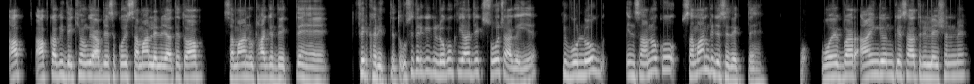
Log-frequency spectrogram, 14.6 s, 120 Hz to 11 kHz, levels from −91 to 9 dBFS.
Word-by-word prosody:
आप 195 0 +1 0.2
आप 175 +2 +1
कभी 195 0 +3
देखे 180 +2 -1
होंगे 190 0 +3
आप 180 - +4
जैसे 185 0 0
कोई 180 +1 0
सामान 175 0 +2
लेने 165 -1 +3
जाते 155 +2 +3
हैं - - -4
तो 175 - -2
आप 180 +1 +3 0.4
सामान 170 +2 +1
उठा 165 0 0
के 170 +1 -1
देखते 160 +3 -2
हैं, 150 -3 -3 0.5
फिर 215 -1 +6
खरीदते 160 -8 -1
हैं, 145 - -6
तो - - -6
उसी 190 +5 -3
तरीके 230 0 -2
की 220 - -4
लोगों 200 +3 +1
की 220 0 -3
आज 215 0 +1
एक 220 0 -4
सोच 220 0 +1
आ - - +3
गई 140 -1 -1
है 155 - -5 0.4
कि 205 - -2
वो 190 +1 +2
लोग 220 +4 +2 0.3
इंसानों 195 +4 -1
को 260 - -2
सामान 225 +7 0
के 240 - -3
जैसे 185 -4 0
देखते 150 -1 -3
हैं। 130 -1 -9 0.5
वो - - -14 0.2
वो 170 +2 +2
एक 180 -2 +1
बार 190 0 +2
आएँगे 200 +4 +3
उनके 200 -1 +1
साथ 185 0 +1
रिलेशन 175 +1 0
में, 195 +1 -5
185 Hz, 220 wpm, -18 LUFS, 170-200 Hz, 0.5 s, फिर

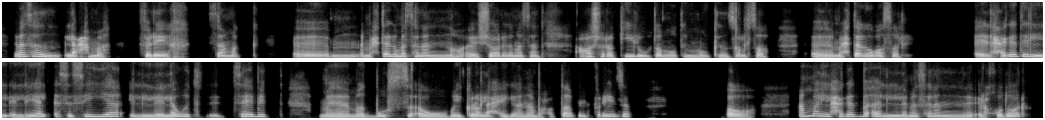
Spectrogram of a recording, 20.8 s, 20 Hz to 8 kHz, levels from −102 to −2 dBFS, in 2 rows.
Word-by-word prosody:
مثلًا 260 -6 +3
لحمة، 205 -2 +2 0.3
فراخ، 195 -1 +1 0.2
سمك، 200 -3 -2 0.5
آمم، 190 -1 0
محتاجة 230 +4 +1
مثلًا 220 -1 +1
النها 190 -1 -1
الشهر 205 +3 +1
ده 205 - 0
مثلًا 205 -1 -1 0.4
10 215 -1 +1
كيلو 215 +1 +1
طماطم 195 +1 -1
ممكن 185 -1 -2
صلصة، 185 0 -3 0.5
آآ، 180 0 +2
محتاجة 220 +3 +3
بصل، 200 -1 0 0.8
آآ، - - +1
الحاجات 255 - +1
ال 205 -8 +3
اللي 170 +1 -2
هي 215 +2 +5
الأساسية 250 +6 +1
اللي 175 -1 +2
لو 220 +7 +5
ات 245 - -1
اتسابت 245 +4 -1 0.5
ما 175 -2 +1
ما 170 +1 0
تبوظش 210 +5 -4
أو 170 +1 0
بيجرى 175 +3 0
لها 195 - +2
حاجة، 160 -4 -3
أنا 160 0 -2
باحطها 165 +6 -1
في 210 - -6
الفريزر 235 +5 -1 1.0
آه، 175 -5 +4 0.5
أمّا 325 +4 +2
الحاجات 255 -4 +1
بقى 260 - -2
اللي 200 -3 +2
مثلًا 205 -4 -1
الخضار 210 - +1
200 Hz, 135 wpm, -22 LUFS, 185-220 Hz, 1.0 s, هي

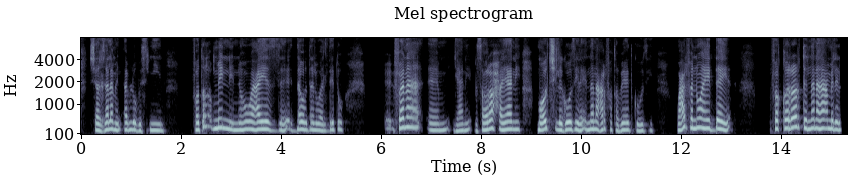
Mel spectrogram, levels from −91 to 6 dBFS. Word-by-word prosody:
شغالة 205 +4 +1
من 210 -1 0
قبله 215 0 +1
بسنين. 195 +1 -3 0.6
فطلب 250 +7 -3
منّي 260 -3 +2
إن 210 0 +1
هو 235 +2 +2
عايز 225 -3 +2
الدوا 225 +1 -1
ده 215 +1 -4
لوالدته، 210 +2 -3 1.0
فأنا 285 +1 +2 0.2
آمم، 205 +2 -3
يعني 195 +5 -3
بصراحة 215 +6 +1
يعني 230 0 +1 0.3
ما 210 - +3
قُلتش 240 +1 +1
لجوزي 215 +1 +3
لأن 215 +2 0
أنا 235 -1 +2
عارفة 220 +1 -4
طبيعة 210 +1 -1
جوزي، 190 0 -5 0.5
وعارفة 275 +7 +1
إن 260 - +3
هو 285 - +3
هيتضايق، 240 -5 +3 0.8
فقررت 265 +4 +2
إن 255 0 +2
أنا 270 0 +2
هاعمل 255 -3 +2
ال 215 -1 +1
220 Hz, 135 wpm, -22 LUFS, 205-245 Hz, 1.0 s, ما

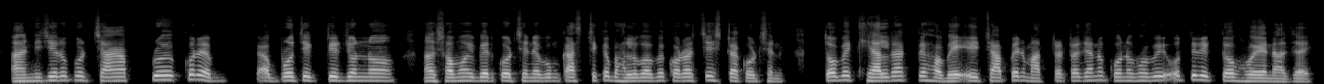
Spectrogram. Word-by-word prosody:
আ - - +5 0.2
নিজের 185 +3 0
উপর 195 0 -2 0.2
চাপ 175 0 +3 0.2
প্রয়োগ 205 0 +4
করে 220 -3 +4 0.5
কা - - -1 0.2
প্রজেক্ট 180 -1 +1
এর 180 - +1
জন্য 175 -1 0 0.6
আ - - +3 0.2
সময় 170 +2 +3
বের 170 -1 +4
করছেন, 165 0 +1
এবং 160 +1 -3
কাজটিকে 185 +3 0
ভালোভাবে 160 +2 +1
করার 170 0 +2
চেষ্টা 175 -3 0
করছেন। 150 -1 -3 0.5
তবে 185 +3 +4
খেয়াল 165 -1 +4
রাখতে 195 0 -2
হবে 150 -1 +3 0.2
এই 170 - +2
চাপের 185 +3 +1
মাত্রাটা 150 +4 -3
যেন 180 +1 -1 0.2
কোনভাবেই 175 +2 -1
অতিরিক্ত 195 -1 0 0.2
হয়ে 150 -1 +3
না 135 - +1
যায়। 70 - -1
175 Hz, 150 wpm, -23 LUFS, 160-185 Hz, 0.6 s, আ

